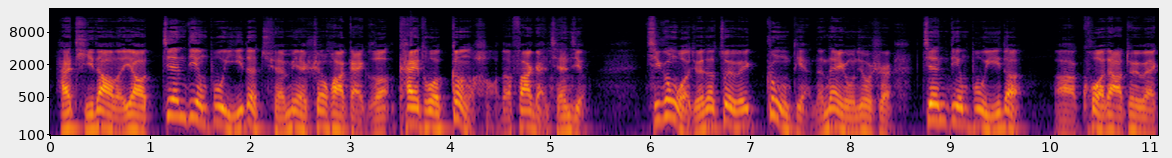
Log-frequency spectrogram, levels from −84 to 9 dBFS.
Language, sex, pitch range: Chinese, male, 115-165 Hz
